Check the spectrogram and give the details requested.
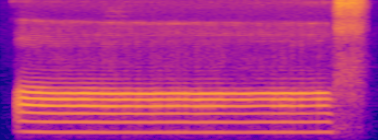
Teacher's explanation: قوف کو جب ہم نے کھول لیا، ہم اس کی پرونانسیشن کے حساب سے ہم نے اس کو کھولا، قوف الف زبر قو اور فا ساکن خوف، تو قوف الف پہ یہ الف مدہ بنا، الف مدہ کے بعد مخفف حرف آ رہا ہے، یعنی ساکن حرف آ رہا ہے تو مد لازم مخفف حرفی بنا، جس کو ہم 6 الف کی مقدار کھینچ کر پڑھیں گے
